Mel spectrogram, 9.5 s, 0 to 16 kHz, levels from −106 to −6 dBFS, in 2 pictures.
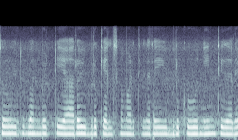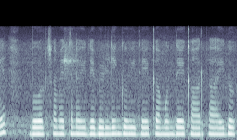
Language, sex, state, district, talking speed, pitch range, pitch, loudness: Kannada, female, Karnataka, Bijapur, 95 wpm, 170-175 Hz, 170 Hz, -15 LUFS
